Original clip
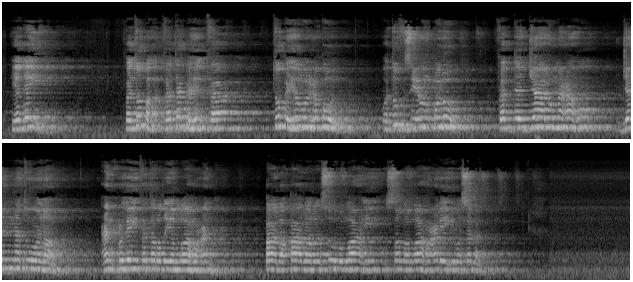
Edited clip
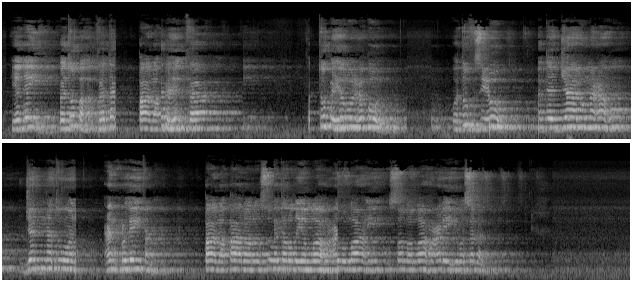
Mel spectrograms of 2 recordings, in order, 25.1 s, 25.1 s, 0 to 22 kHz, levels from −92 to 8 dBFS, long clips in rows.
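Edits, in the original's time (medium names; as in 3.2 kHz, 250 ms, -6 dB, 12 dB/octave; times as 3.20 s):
1.16–2.49 s: move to 5.23 s
7.18 s: insert room tone 0.49 s
8.34–8.80 s: delete
9.78–10.08 s: delete
13.40–13.98 s: delete
15.38–16.65 s: move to 19.22 s
17.37–18.28 s: copy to 3.59 s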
